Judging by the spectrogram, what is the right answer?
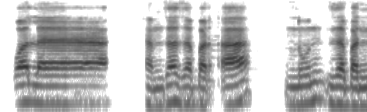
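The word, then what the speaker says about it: أنا: তো ঠিক এমন আনা। এই আনা উচ্চারণটি হলে টান হবে না।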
